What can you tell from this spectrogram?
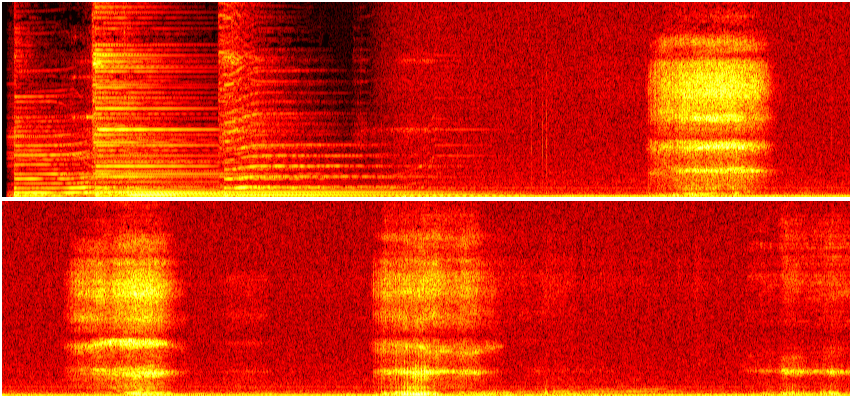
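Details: Snoring demonstration for an anti-snoring wedge product: plucked music fades into three hissing, rasping snoring breaths about three seconds apart, over a steady low hum.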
